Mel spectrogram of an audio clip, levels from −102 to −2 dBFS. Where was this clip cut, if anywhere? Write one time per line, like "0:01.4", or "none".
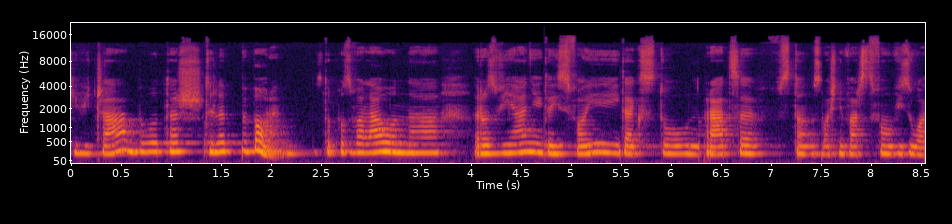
0:01.3
0:01.7
0:02.5
0:05.5
0:06.3
0:07.5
